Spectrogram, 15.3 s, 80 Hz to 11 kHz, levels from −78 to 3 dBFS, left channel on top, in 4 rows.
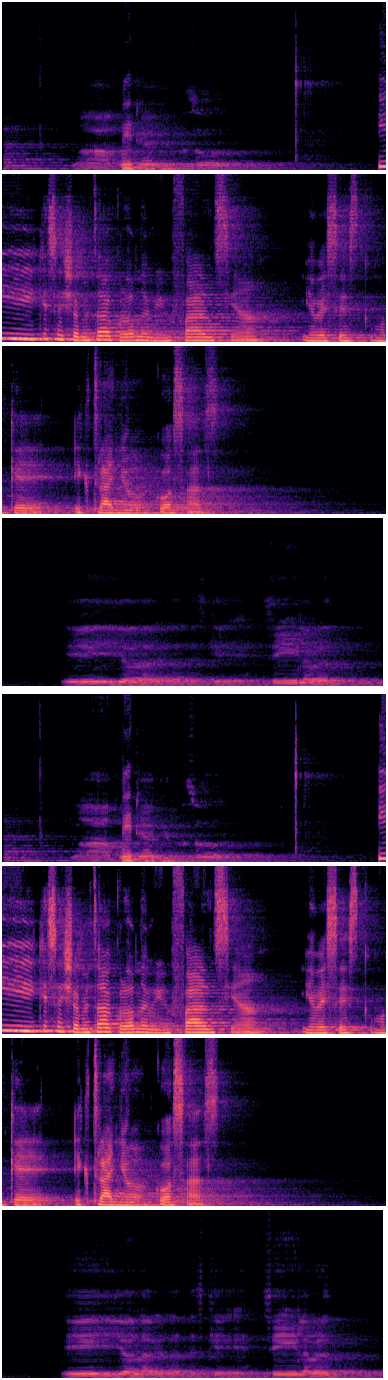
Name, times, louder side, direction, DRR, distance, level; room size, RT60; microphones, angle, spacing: voice 1, 0.7-2.3 12.1-14.8, right 1 dB, 55° right, 5 dB, 3.6 m, -32 dB
voice 2, 1.2-1.5 3.8-6.4 6.8-8.1 8.4-9.8, right 2 dB, 35° right, 8 dB, 1.0 m, -20 dB
29.5 x 21.0 x 8.8 m, 2.7 s
head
